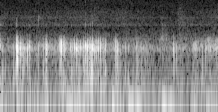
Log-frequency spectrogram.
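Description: Near silence with faint handling noises: a few soft clicks and rustles in the first second, one slightly louder tick near the start.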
